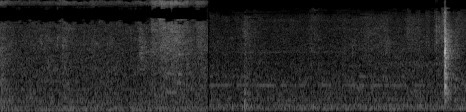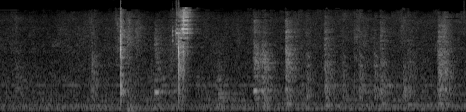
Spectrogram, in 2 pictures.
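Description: A kitchen knife knocking and clicking against a plastic cutting board as a lemon is sliced and hollowed out, with a few sharp knocks around the middle. A steady low hum runs underneath.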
